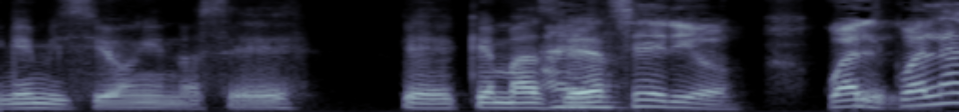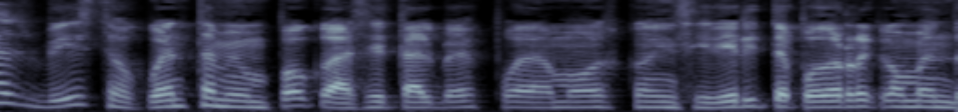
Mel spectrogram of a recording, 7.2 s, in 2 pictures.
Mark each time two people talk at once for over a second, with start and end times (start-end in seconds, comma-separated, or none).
none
